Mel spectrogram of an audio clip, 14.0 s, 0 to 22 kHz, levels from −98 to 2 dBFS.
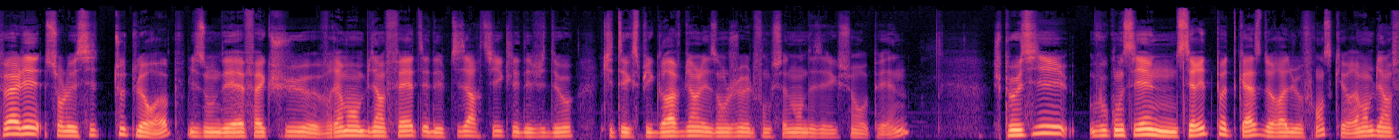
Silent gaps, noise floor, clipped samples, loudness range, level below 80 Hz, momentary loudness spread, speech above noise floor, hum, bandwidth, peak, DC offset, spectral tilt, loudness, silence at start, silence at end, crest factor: none; -52 dBFS; under 0.1%; 5 LU; -62 dBFS; 12 LU; 33 dB; none; 17.5 kHz; 0 dBFS; under 0.1%; -5.5 dB/octave; -19 LUFS; 0 s; 0 s; 18 dB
